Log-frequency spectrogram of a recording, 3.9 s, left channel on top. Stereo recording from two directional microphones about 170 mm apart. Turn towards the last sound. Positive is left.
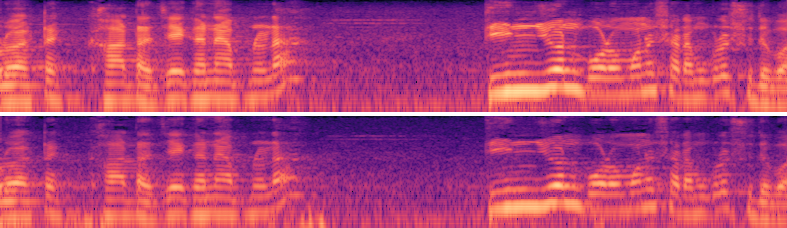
turn(degrees=-5)  # may be behind; listen again after turning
